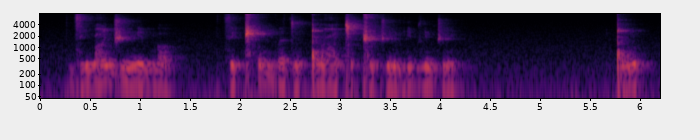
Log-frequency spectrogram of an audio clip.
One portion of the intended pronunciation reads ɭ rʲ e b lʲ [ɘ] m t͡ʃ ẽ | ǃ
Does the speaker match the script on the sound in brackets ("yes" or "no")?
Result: yes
